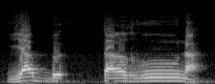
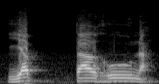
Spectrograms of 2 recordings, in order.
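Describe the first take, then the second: First: The b closes with an audible echo bounce. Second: The b closes with no audible echo bounce. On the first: The speaker calls it right. "harus ada pantulannya" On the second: The speaker calls it wrong. "Tidak boleh yabtaghuna"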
